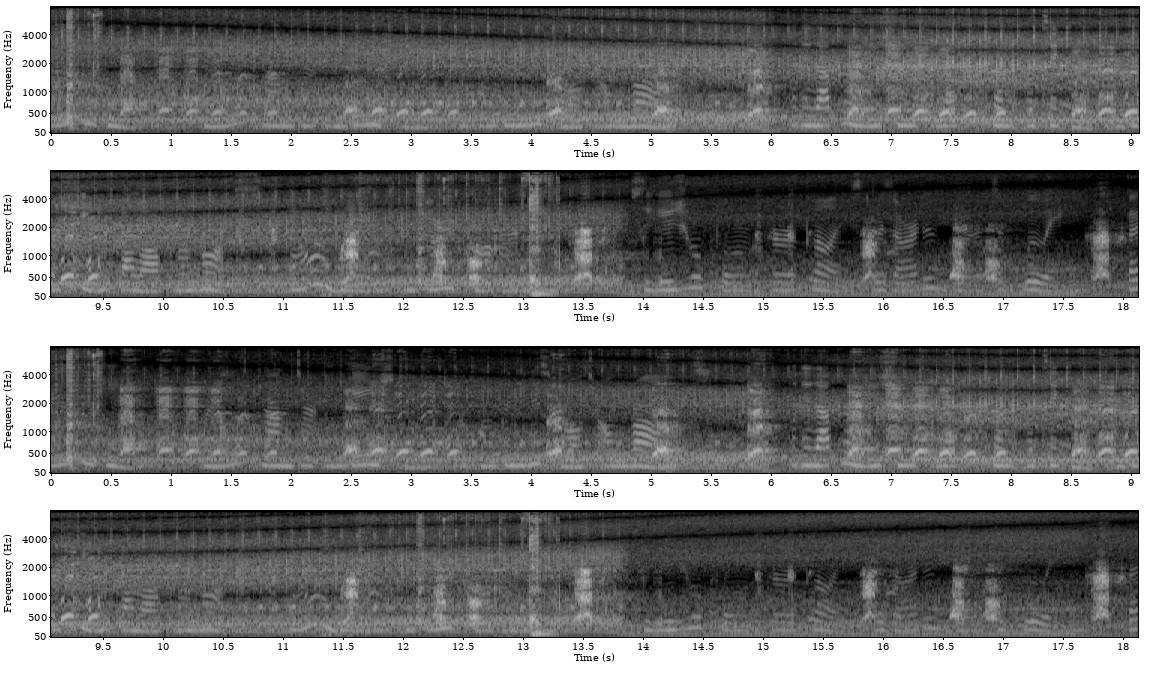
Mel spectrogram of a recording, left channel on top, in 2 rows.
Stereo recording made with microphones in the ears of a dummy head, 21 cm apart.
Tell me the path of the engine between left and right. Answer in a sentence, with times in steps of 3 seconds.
In this clip you hear the engine on the left from 0 s, in the centre from 9 s and on the right from 12 s.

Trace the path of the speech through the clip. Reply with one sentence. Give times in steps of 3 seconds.
You can hear the speech on the right from 0 s, in the centre from 6 s and on the left from 9 s.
